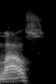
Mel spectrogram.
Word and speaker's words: Laos: They don't pronounce the S.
